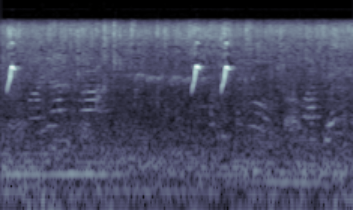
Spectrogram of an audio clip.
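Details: Olive-backed tailorbird morning lure call, used to stir other tailorbirds to sing: a few abrupt rising chirps, one at the start and a close pair near the middle, over low murmuring background noise.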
